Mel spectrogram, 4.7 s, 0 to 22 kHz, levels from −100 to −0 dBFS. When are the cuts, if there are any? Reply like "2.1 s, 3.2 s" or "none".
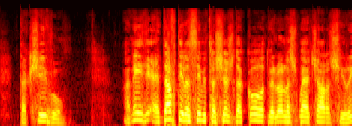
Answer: none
